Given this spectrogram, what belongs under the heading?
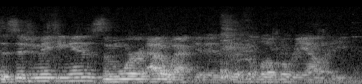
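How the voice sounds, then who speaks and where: With an American accent, a man speaks at a fairly quick pace and medium pitch with ordinary pitch variation, amid noticeable background noise and audible room echo. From New Mexico, US Southwest. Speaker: debate panelist for the protest side. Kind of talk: live debate on stage. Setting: theater stage with audience. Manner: halting, many restarts.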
